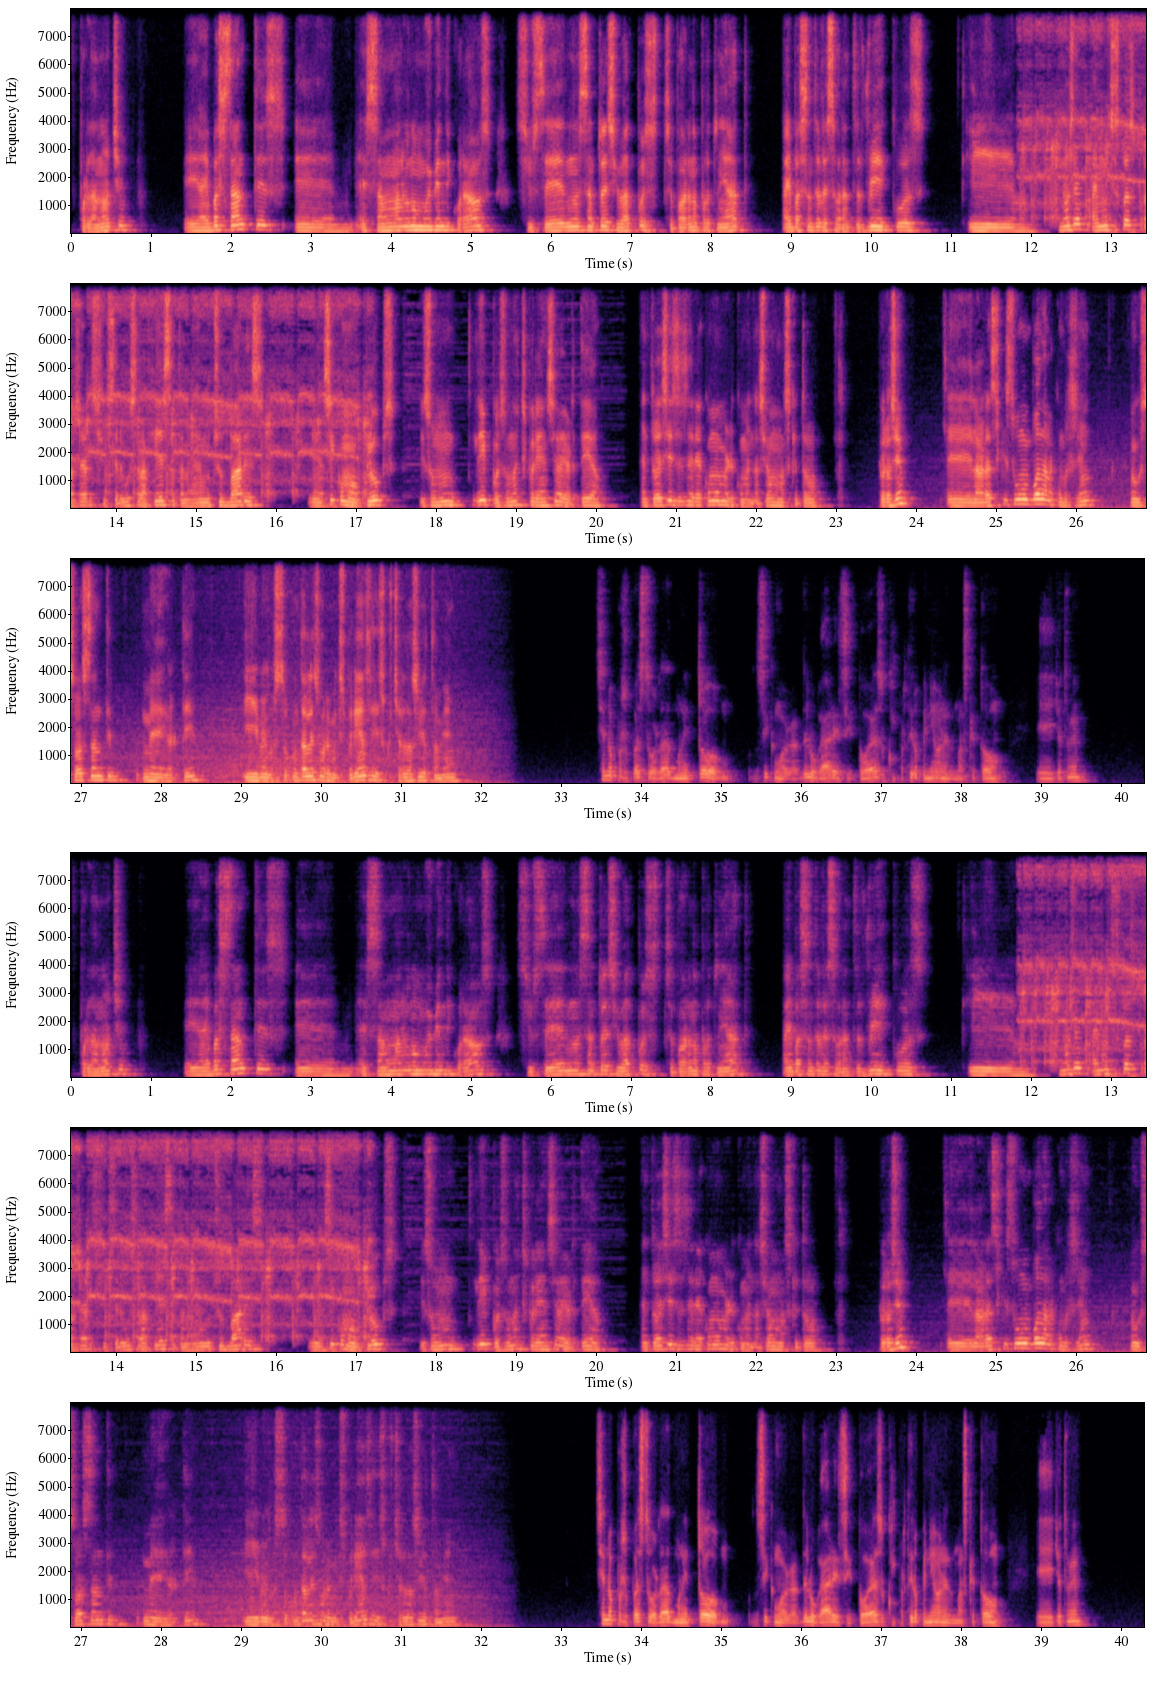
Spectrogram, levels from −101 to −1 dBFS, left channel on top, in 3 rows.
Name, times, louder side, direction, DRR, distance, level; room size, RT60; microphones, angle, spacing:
voice 1, 0.1-0.7 1.4-5.2 5.6-8.4 8.9-10.6 11.2-12.0 12.3-15.8 16.4-17.5 17.8-20.1 20.6-22.8 23.5-23.9 24.4-26.2 26.7-27.5 27.8-28.5 29.0-31.7, left 4 dB, 80° left, 0.5 m, -22 dB
sound 1, 11.8-17.2, right 1 dB, ahead, 0.7 m, -30 dB
sound 2, 13.0-14.5 14.8-15.3 15.7-16.4 16.6-18.2 18.5-19.0 19.4-20.1, equal, 35° left, 1.2 m, -47 dB
Car passing by, 23.8-32.3, left 1 dB, 65° left, 1.1 m, -39 dB
voice 2, 33.4-35.1 35.4-38.5 38.9-39.5, right 5 dB, 50° right, 0.3 m, -27 dB
5.0 x 3.3 x 3.0 m
head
